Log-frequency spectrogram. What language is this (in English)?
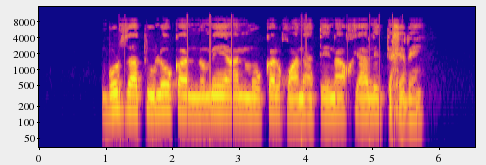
Brahui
